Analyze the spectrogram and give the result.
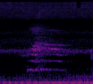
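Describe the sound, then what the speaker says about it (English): Pet cat meowing for attention indoors, a single short drawn-out meow up close, fairly quiet over a low background hum. "I have another kitty who is asking for some more attention"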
